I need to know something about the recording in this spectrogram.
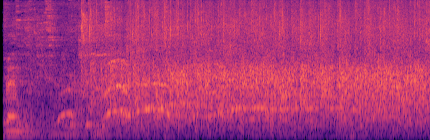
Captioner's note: crowd clapping and cheering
